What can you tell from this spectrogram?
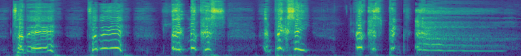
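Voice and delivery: very high-pitched. Real, not acted. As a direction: voice climbing to a squeal with excitement. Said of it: "the more high-pitched I get".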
